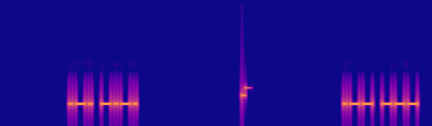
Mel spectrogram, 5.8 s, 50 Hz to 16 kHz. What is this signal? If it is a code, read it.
Morse code, heard as a keyed tone, about 28 wpm, 700 Hz. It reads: RC WO
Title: Top Two Letter Combinations in Words 28wpm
